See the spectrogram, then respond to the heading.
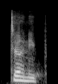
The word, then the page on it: turnip: Indian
